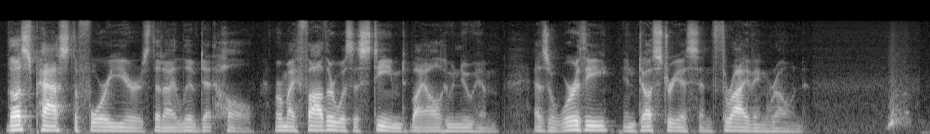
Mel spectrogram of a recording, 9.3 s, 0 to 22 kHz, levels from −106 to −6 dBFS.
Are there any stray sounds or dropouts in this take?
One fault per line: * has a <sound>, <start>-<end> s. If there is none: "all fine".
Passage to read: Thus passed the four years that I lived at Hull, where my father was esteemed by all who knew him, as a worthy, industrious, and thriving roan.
* has a whoosh, 8.8-9.1 s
